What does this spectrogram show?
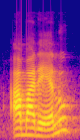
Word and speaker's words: amarelo: a ficar um estranho porque eu forcei um acentuação tônica da palavra amarelo que na verdade o acento tônico dela é na sílaba pré amarelo e a gente coloca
